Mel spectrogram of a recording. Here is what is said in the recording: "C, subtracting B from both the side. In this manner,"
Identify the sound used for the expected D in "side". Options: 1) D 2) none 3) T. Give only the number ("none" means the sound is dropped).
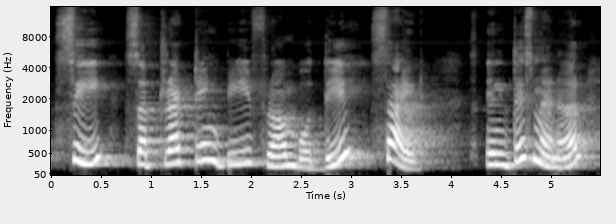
1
